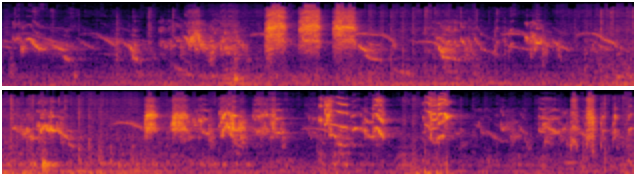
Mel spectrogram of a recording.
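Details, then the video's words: Breeding pair of budgerigars within a colony: continuous twittering warble of looping notes, punctuated by harsh, loud chirp bursts throughout. "Cute Budgies Chirping Sounds"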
